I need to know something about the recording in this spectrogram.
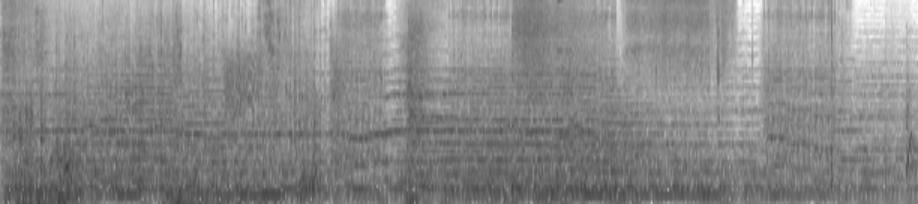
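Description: Cartoon background music, steady throughout, with mechanical sound effects layered over it: a few bursts of hiss, the longest about seven to nine seconds in.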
